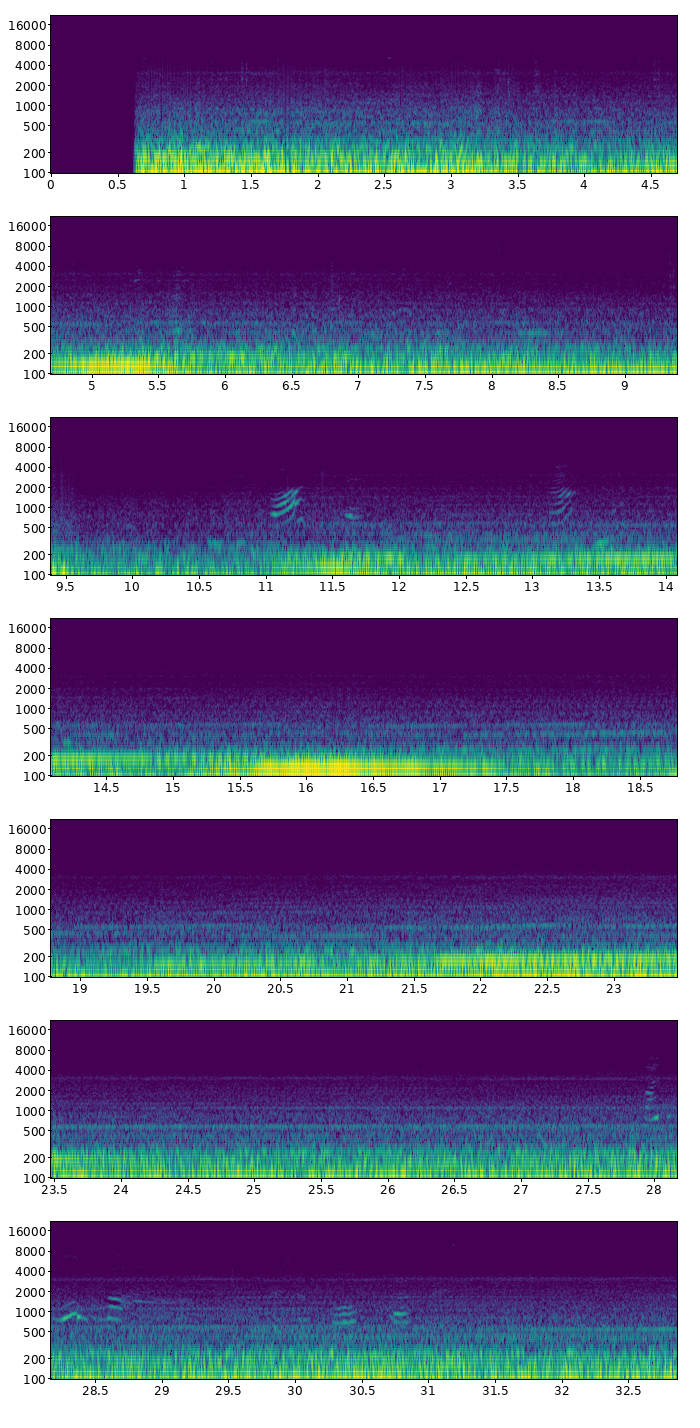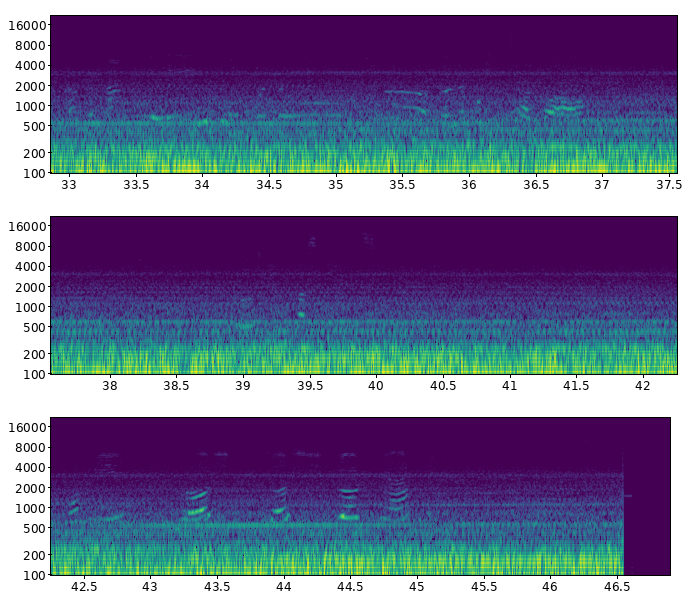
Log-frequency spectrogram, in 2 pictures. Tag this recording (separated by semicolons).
machines; street; temples; thailand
